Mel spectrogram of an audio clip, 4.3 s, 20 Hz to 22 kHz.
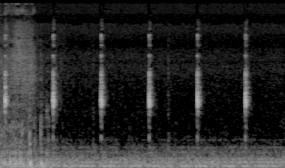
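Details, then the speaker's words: Tesla: sharp, even ticks about 1.4 a second over low cabin hum, no turn signal on; the ticking stopped after a system reboot by holding both steering-wheel buttons. "can you guys hear that it's a ticking noise in my car right now"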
